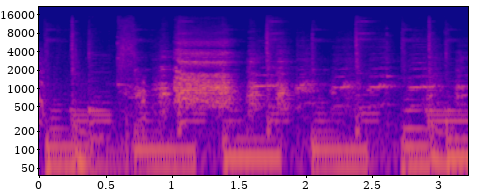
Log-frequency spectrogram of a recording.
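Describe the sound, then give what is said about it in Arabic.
Hens that have laid eggs cluck in quick, busy bursts while a rooster lets out a loud crow partway through, all fairly loud over a steady, low rhythmic backing. No one speaks. “الدجاجة البيضاء باضت بيضاً والدجاجة السوداء باضت بيضاً والدجاجة العسلية أم الريش المنتوف باضت هي أيضاً إلا خوخة الدجاجة الحمراء لم تبض ولا بيضة واحدة”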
